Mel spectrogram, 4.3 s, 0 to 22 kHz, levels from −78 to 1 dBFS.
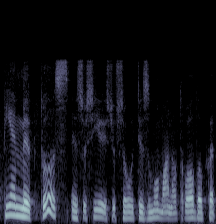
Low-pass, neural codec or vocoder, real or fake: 7.2 kHz; codec, 16 kHz, 0.5 kbps, X-Codec, HuBERT features, trained on LibriSpeech; fake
